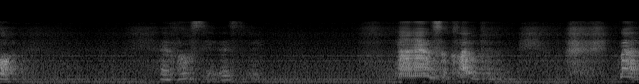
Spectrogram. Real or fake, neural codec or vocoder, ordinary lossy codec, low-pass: fake; codec, 16 kHz, 0.2 kbps, FocalCodec; none; none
